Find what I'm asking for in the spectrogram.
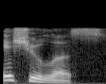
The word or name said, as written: issueless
